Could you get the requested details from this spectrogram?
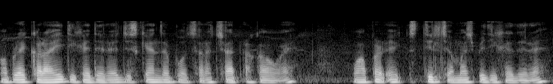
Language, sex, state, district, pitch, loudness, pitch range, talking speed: Hindi, male, Arunachal Pradesh, Papum Pare, 105 Hz, -15 LUFS, 100-115 Hz, 250 wpm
